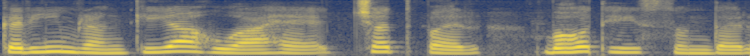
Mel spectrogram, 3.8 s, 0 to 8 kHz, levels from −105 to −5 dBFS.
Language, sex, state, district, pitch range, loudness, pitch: Hindi, female, Uttarakhand, Tehri Garhwal, 185-240 Hz, -17 LUFS, 215 Hz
